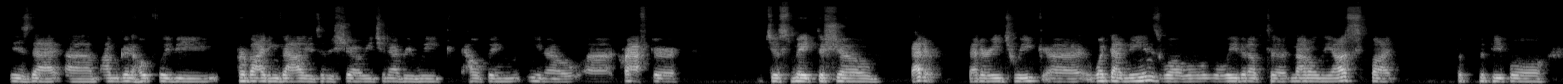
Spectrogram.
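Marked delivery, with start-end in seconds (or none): none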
